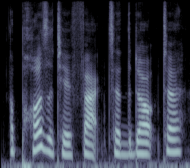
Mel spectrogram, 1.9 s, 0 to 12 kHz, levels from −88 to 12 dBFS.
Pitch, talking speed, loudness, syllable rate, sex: 215 Hz, 190 wpm, -18 LUFS, 6.0 syllables/s, female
